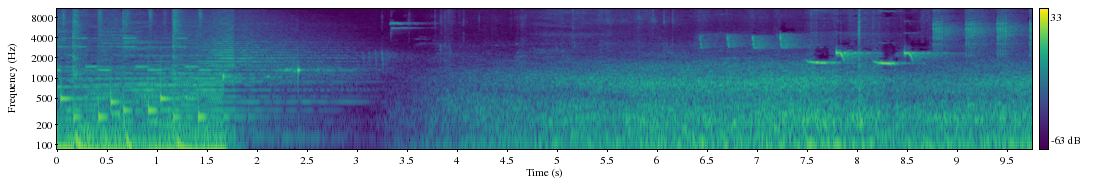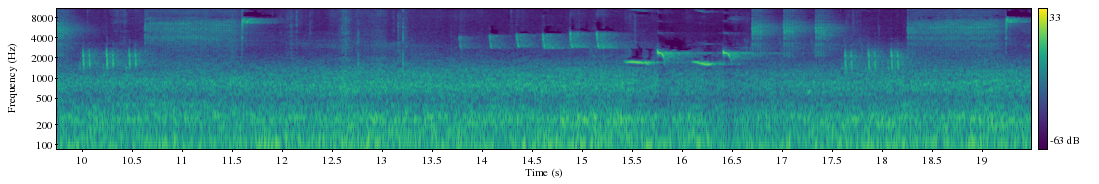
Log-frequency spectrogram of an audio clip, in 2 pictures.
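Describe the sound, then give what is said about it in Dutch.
A bird sings from outside a dacha window near Moscow, caught on a mobile phone. High, repeated chirps and squawky phrases ring out over a steady noisy background, following a brief loud, low burst at the start. “Broer van Thea Sibbel, die in Moskou woont, hoorde deze vogel. Wat hebben we hier, dacht hij.”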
